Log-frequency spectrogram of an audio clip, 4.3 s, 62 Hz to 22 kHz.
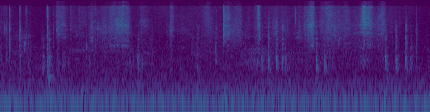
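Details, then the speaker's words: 2001 Dodge Ram power steering after fixing low fluid: steady low engine rumble while turning the wheel, steering easier, no more grind or squeal. "absolutely no more grind at all nothing so that in this case appeared to be the problem"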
